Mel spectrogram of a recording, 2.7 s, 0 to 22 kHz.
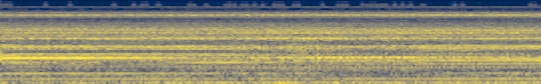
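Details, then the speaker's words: Recharging the expansion vessel of an unvented cylinder, meant to be pre-charged to 3 bar but reading 0.1, with the hot tap open; faint steady high-pitched whine and hiss, source unknown. Suspected knackered diaphragm that was sticking and popping. "So yeah, we'll see. God knows what that noise is. So what that's doing in there now is forcing up a diaphragm at a balloon, filling it with air, and obviously pushing out any water that was in that vessel out of this hot tap."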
